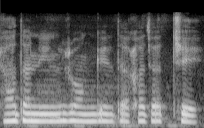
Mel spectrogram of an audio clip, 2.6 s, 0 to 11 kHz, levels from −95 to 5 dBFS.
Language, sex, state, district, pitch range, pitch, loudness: Bengali, female, West Bengal, Cooch Behar, 185-190 Hz, 190 Hz, -13 LUFS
